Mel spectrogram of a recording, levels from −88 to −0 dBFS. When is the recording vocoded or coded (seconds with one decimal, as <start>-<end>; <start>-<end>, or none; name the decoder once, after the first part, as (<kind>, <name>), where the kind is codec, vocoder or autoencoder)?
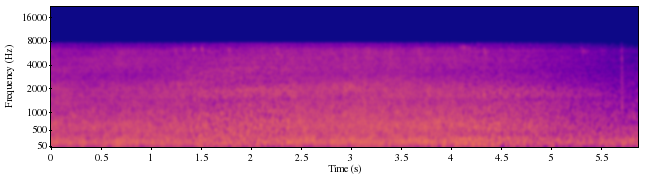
0.0-1.4 (vocoder, WaveNeXt); 2.4-4.1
